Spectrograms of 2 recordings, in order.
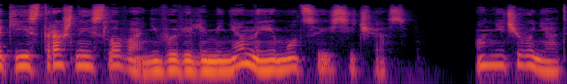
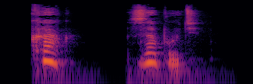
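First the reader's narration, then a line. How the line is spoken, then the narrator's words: Quiet. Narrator (Russian): произнесла я негромко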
